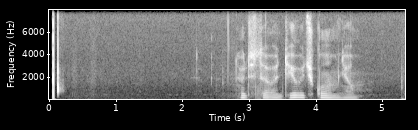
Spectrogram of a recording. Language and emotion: Russian, neutral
